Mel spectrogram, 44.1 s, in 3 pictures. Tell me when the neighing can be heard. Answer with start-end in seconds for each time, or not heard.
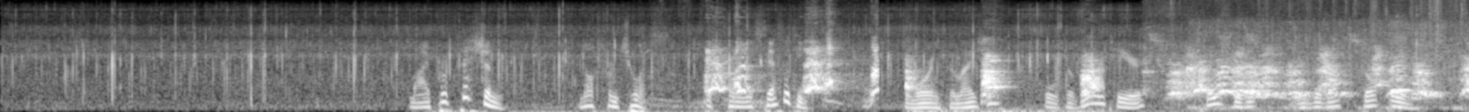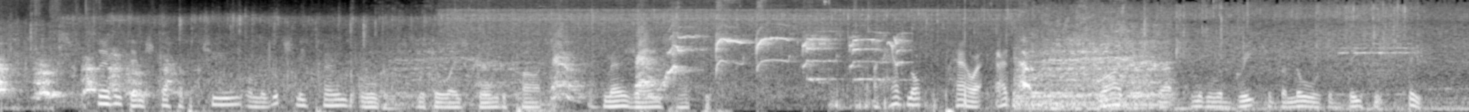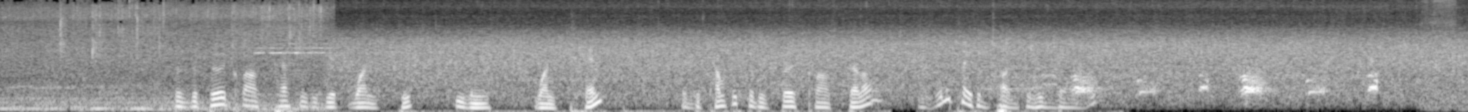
18.2-20.3, 24.8-26.5.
